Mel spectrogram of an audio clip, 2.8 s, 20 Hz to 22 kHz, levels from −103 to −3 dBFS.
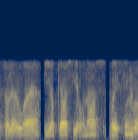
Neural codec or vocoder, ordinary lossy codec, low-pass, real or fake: codec, 24 kHz, 6 kbps, HILCodec; AAC, 32 kbps; 3.6 kHz; fake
